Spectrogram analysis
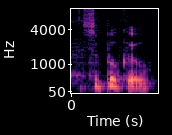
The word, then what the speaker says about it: seppuku: Seppuku, is that how you say it? Seppuku.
